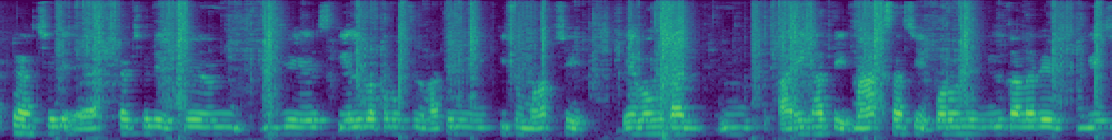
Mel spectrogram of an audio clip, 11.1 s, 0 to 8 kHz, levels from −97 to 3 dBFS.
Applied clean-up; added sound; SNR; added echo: classical method WPE with log-MMSE.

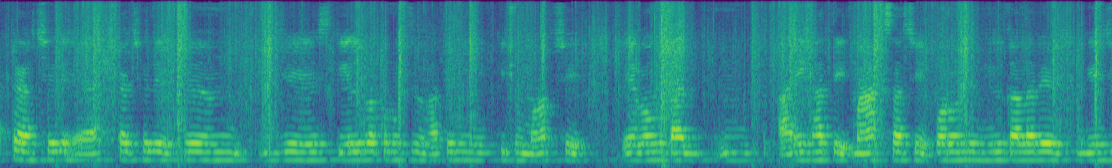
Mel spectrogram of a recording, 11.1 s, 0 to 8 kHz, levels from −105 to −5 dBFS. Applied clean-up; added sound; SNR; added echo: none; Tearing; 7 dB; reverberation time 0.3 s.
